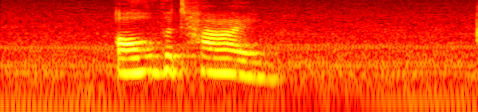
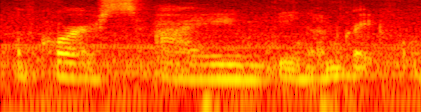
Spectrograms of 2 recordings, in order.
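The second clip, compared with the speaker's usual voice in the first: soft, defeated murmur, trailing away; wife backing down, hurt and quiet; resigned; 6 semitones lower, 12 dB quieter than usual. Acted.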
